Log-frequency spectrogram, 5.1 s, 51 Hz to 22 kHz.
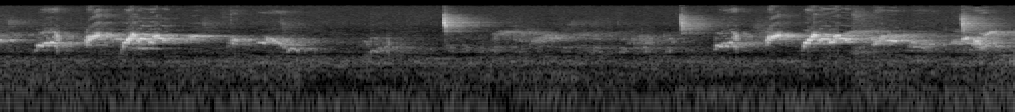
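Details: Red-whiskered bulbul acting as a lure at a power-line trap, 27 January 2019; repeated warbled phrases with sharp high clicks or snaps interrupting, in two main bursts.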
